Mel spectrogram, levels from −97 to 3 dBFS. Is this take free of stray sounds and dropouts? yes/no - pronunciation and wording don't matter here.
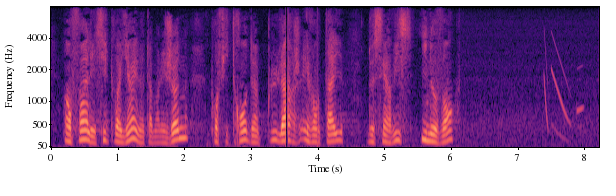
no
